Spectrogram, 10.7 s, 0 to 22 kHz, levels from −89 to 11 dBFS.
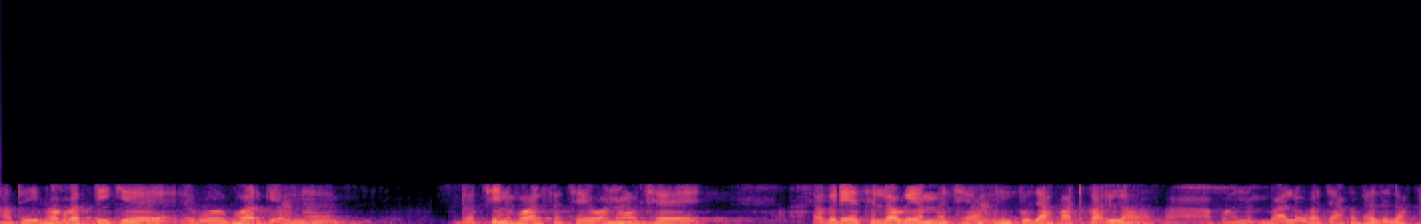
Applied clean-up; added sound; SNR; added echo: neural separator model SepFormer DNS4.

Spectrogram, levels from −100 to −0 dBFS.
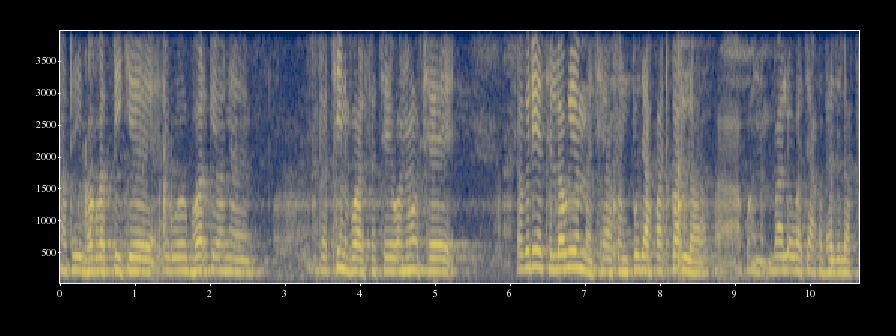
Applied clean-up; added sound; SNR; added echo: none; none; none; none.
